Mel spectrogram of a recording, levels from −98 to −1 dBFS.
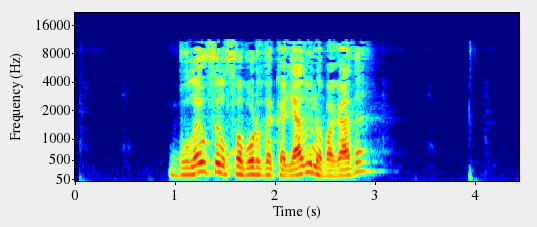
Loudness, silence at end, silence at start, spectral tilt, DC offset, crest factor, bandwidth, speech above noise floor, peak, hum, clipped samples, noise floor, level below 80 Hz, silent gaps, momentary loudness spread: -16 LUFS; 1.5 s; 0.95 s; -4.5 dB/octave; under 0.1%; 18 dB; 11.5 kHz; 66 dB; 0 dBFS; none; under 0.1%; -82 dBFS; -62 dBFS; none; 7 LU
